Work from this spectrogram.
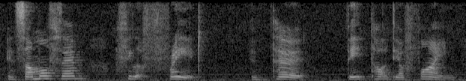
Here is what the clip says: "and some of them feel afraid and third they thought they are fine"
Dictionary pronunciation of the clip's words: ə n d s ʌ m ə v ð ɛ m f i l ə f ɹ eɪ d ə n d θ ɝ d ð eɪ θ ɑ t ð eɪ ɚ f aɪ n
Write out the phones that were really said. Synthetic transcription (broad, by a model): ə n s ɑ m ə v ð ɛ m f i l ə f ɹ eɪ d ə n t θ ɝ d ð eɪ t ɑ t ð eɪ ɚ f aɪ n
